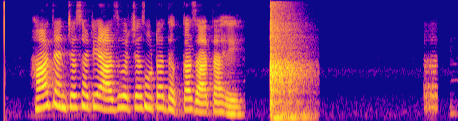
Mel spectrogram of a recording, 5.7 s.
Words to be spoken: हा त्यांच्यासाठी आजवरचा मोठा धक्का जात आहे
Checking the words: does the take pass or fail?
pass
